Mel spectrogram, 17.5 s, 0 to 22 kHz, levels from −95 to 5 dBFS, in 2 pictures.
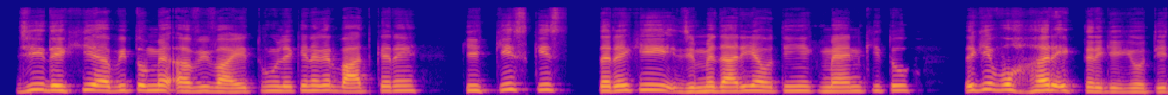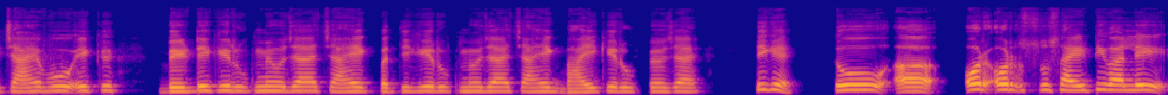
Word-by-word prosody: जी, 235 +7 0
देखिए 210 +1 +3
अभी 200 +1 +2
तो 210 +1 +2
मैं 215 0 +2
अविवाहित 175 -3 0
हूँ, 195 +1 -3
लेकिन 200 +2 -1
अगर 210 0 +1
बात 170 -1 +2
करें 205 +1 -2 0.4
कि 215 0 0
किस 250 +1 -2
किस 235 -1 -5 0.2
तरह 200 +2 +4
की 230 -7 +1
जिम्मेदारियाँ 185 +3 +2
होती 185 +1 -4
हैं 195 - 0
एक 190 -1 -11
मैन 180 +1 +1
की, 200 +2 -10
तो 210 +2 -2 0.5
देखिए, 225 +5 +2
वो 230 -1 +3
हर 205 +3 +4
एक 200 -1 +1
तरीक़े 165 -3 -1
की - - -10
होती 160 0 -4
है, 160 - -3
चाहे 170 +1 -2
वो 190 +1 0
एक 195 +1 -2 0.4
बेटे 175 +5 +3
के 200 +1 0
रूप 190 -1 -5
में 195 0 0
हो 190 - 0
जाए, 190 0 0
चाहे 175 -1 -2
एक 175 0 -6
पति 170 +2 -4
के 185 +1 +1
रूप 185 0 -7
में 180 - -4
हो 185 - -2
जाए, 180 0 -1
चाहे 175 0 -3
एक 165 -4 -6
भाई 150 +2 -2
के 185 - +1
रूप 175 -1 -6
में 175 - -2
हो 170 - -4
जाए। 170 -1 -2 0.5
ठीक 245 0 -2
है? 235 - +1 0.3
तो 230 +2 +5
अ, 180 0 +1 0.2
और 250 - +9
और 240 -3 +4
सोसाइटी 215 0 -1
वाले 220 -1 +4
190 Hz, 220 wpm, -23 LUFS, 175-210 Hz, 0.5 s, और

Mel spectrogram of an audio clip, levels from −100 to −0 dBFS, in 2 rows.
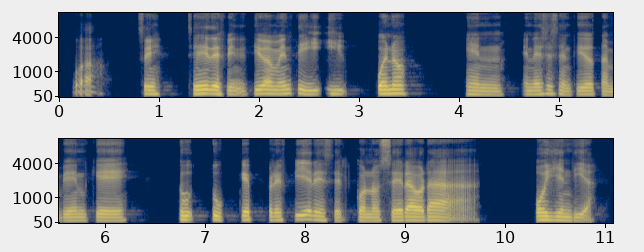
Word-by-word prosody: Guau. - - -7 0.3
Sí, 145 -1 0 0.2
sí, 150 +1 +4
definitivamente. 150 +2 +2
Y 135 0 -1
y 145 -1 -5 0.3
bueno, 155 0 +5 0.6
en 125 -3 -2 0.2
en 135 -1 -4
ese 140 +2 -1
sentido 130 -1 -2
también, 120 +1 -2
que, 125 0 0 0.5
¿tú 150 -1 +3 0.2
tú 150 -2 +1
qué 150 -1 +3
prefieres, 150 0 -1
el 120 - -5
conocer 125 +1 +1
ahora, 130 -1 +3 0.5
hoy 145 -1 +4
en 130 -1 +1
día? 120 -1 -3
135 Hz, 125 wpm, -22 LUFS, 125-150 Hz, 0.6 s, bueno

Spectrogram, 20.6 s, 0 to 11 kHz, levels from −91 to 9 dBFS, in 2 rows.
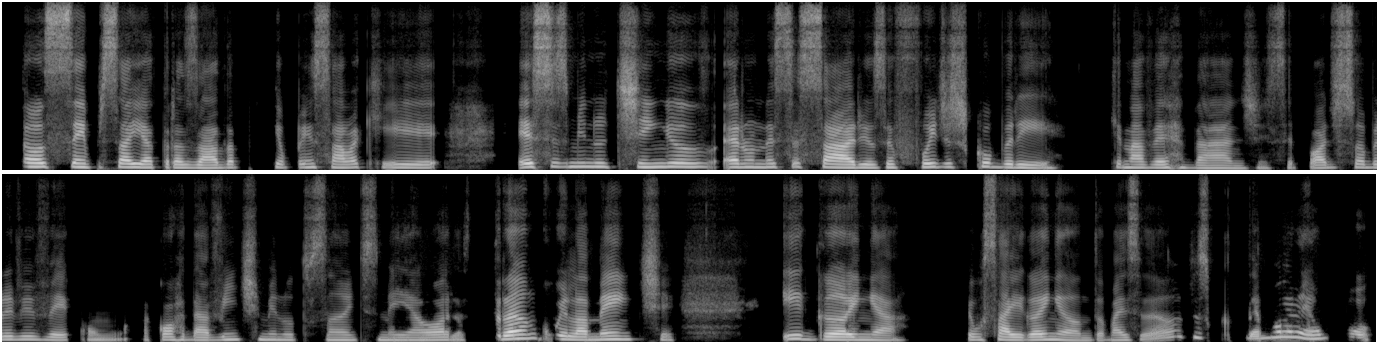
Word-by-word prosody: Então 245 -1 +7
eu 245 - +7
sempre 230 -5 +1
saía 220 -2 +5
atrasada 190 -2 +1
porque 200 +2 -12
eu 205 - -4
pensava 210 -1 -2
que 200 -2 -3 0.6
esses 240 +1 +3
minutinhos 240 -1 +1
eram 225 0 +4
necessários. 205 -3 +3
Eu 205 - +1
fui 230 +3 0
descobrir 210 -7 -2 0.4
que, - - -9
na 195 -1 0
verdade, 170 -4 -4
você - - -14
pode 175 +2 -3
sobreviver 200 -4 -3
com 90 0 -10 0.2
acordar 185 -3 -3
20 190 +3 -5
minutos 175 -2 -8
antes, 165 +2 -6
meia 165 -1 -4
hora, 170 +1 -1 0.2
tranquilamente, 210 -5 +3 0.8
e 245 +1 +1
ganha. 180 -5 +3 0.5
Eu 180 - -4
saí 175 -2 +2
ganhando, 165 -5 0
mas 160 0 -5
eu - - -5
desc 305 -2 -7 0.2
demorei 335 -3 0
um 250 - -2
pouco. 175 -3 -5
195 Hz, 120 wpm, -21 LUFS, 175-225 Hz, 0.8 s, Então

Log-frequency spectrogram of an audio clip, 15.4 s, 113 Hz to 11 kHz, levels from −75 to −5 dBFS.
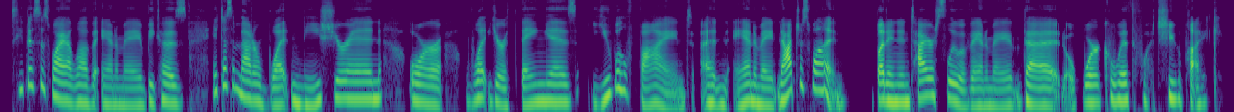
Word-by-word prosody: See, 285 - -7
this 335 +1 -2
is 320 - -4
why 205 -5 +5
I - - +3
love 170 -1 -1
anime 155 -1 -4
because 170 0 -1 0.3
it 260 - -4
doesn't 330 -3 -1
matter 200 -5 +3
what 155 0 -1
niche 170 +2 -3
you're 205 -1 +1
in 195 0 +1 0.4
or 170 -5 +2 0.3
what 190 +1 -1
your 165 -4 0
thing 170 +4 -2
is, 180 +2 0 0.2
you 175 +6 -1
will 290 -2 0
find 150 - -1
an 160 -3 -1
anime 165 -3 0
not 245 +8 +7
just 340 -3 -5
1, 230 - +2 0.4
but 190 0 +7
an 180 -1 +3
entire 205 +6 +3
slew 195 -5 0
of 140 +1 -5
anime 150 0 -3
that 155 -3 +3 0.3
work 175 +1 +2
with 185 0 +1
what 185 -4 -6
you 195 -2 +1
like. 165 +2 0
175 Hz, 155 wpm, -25 LUFS, 160-200 Hz, 0.4 s, not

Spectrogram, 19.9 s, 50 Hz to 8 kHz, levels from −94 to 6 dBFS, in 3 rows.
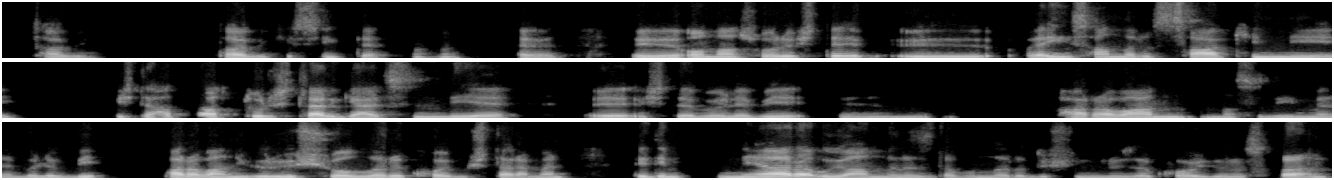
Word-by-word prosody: Tabii. 100 -8 -6 0.6
Tabii 105 -6 +2
kesinlikle. 95 -6 -9
Hı - - -7
hı. - - -10 0.3
Evet. - - -4 0.3
Iıı, 115 0 +3
ondan 130 +1 +3
sonra 130 -1 +1
işte, 145 +3 +1 0.2
ııı, 110 0 +2 0.2
ve - - +4
insanların 130 +1 0
sakinliği, 115 -4 +1 0.5
işte 125 - -4
hatta 125 -1 +1
turistler 130 +1 +4
gelsin 120 +2 -1
diye, 130 +1 +1 0.4
ııı, 105 -1 +1
işte 115 -1 -4
böyle 115 -1 -2
bir, 115 -2 -1 0.2
emm, 100 -1 -9 0.7
paravan, 120 +2 +2
nasıl 110 -3 -9
diyeyim, 100 0 -4
böyle, 105 0 -1
bir 110 -2 +1 0.3
paravan 115 +1 +6
yürüyüş 115 +2 +2
yolları 105 0 +4
koymuşlar 95 -1 -2
hemen. 105 +6 -3 0.3
Dedim, - - +2 0.2
ne 125 +7 +4
ara 140 -2 +9
uyandınız 115 -3 -1
da, 110 -2 -6
bunları 105 -2 -6
düşündünüz 105 -1 -9
de, 100 - -4
koydunuz 100 -1 -5
falan... 115 +1 +2
115 Hz, 130 wpm, -24 LUFS, 105-125 Hz, 0.7 s, ara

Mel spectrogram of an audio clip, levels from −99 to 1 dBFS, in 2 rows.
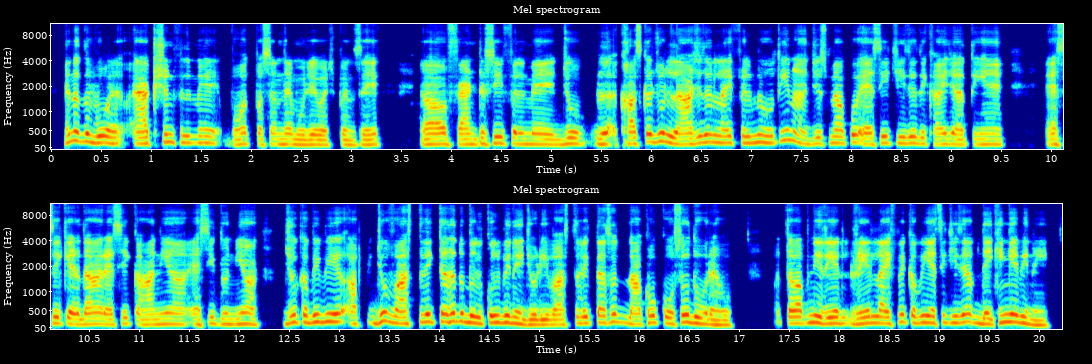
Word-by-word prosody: है - - 0
ना? 235 - +4
तो 210 -2 +2
वो 175 0 +4
है। 155 - +1 0.3
एक्शन 200 +5 -1
फ़िल्में 175 -2 -4
बहुत 135 +2 -4
पसंद 140 +1 -4
हैं 140 - -1
मुझे 130 -1 0
बचपन 125 0 -3
से। 130 +1 0 0.5
अ, 140 +1 +2
फैंटेसी 140 +3 0
फ़िल्में 140 -3 -2
जो 155 +2 0 0.2
ल 140 +1 +2
ख़ासकर 150 +7 +1
जो 220 - +4
लार्जर 150 -4 +2
देन 195 0 +1
लाइफ 175 -1 -1
फ़िल्में 175 +2 0
होती 180 +6 -2
हैं 255 - -2
ना, 195 -8 -1
जिसमें 155 +4 -4
आपको 170 +4 0
ऐसी 145 +5 0
चीज़ें 165 +1 0
दिखाई 140 -2 -4
जाती 135 -1 -3
हैं, 135 0 -3 0.5
ऐसे 140 +5 0
किरदार, 145 -1 +2
ऐसी 135 +4 -3
कहानियाँ, 140 +1 -2 0.2
ऐसी 160 +6 -5
दुनिया 140 0 -1 0.3
जो 185 +5 +1
कभी 190 +1 +2
भी 205 0 +6 0.2
आप - - -12
जो 185 +7 +1
वास्तविकता 185 +4 +2
से 215 - +5
तो 215 - +1
बिल्कुल 175 +3 +4
भी 185 0 +5
नहीं 155 -3 +2
जुड़ी, 130 0 +2
वास्तविकता 165 +7 -1
से 200 - 0
तो 185 - -9
लाखों 140 +6 0
कोसों 190 +6 +3
दूर 155 -5 +2
हैं 125 - +2
वो, 120 -1 -3 0.4
मतलब 165 - +1
अपनी 175 +2 +4
रियल 160 0 +2
रियल 160 +4 +3
लाइफ 160 -2 +2
में 200 - -1
कभी 180 0 +3
ऐसी 180 +2 -2
चीज़ें 175 +2 +1
आप 200 - -2
देखेंगे 190 +8 +3
भी 175 -2 +3
नहीं। 120 -4 -2
155 Hz, 215 wpm, -23 LUFS, 140-180 Hz, 0.5 s, भी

